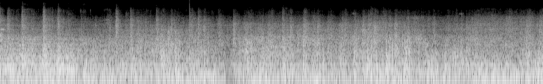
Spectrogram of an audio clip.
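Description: Train running along the track, heard from an open-sided passenger car: a steady low rumble with the wheels clicking over rail joints. The level dips briefly about four and a half seconds in.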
